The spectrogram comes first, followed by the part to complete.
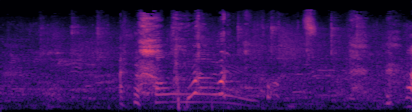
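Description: Steady background hum of a bowling alley, then about a second in, voices exclaiming, with a single sharp thud in the middle of them.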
